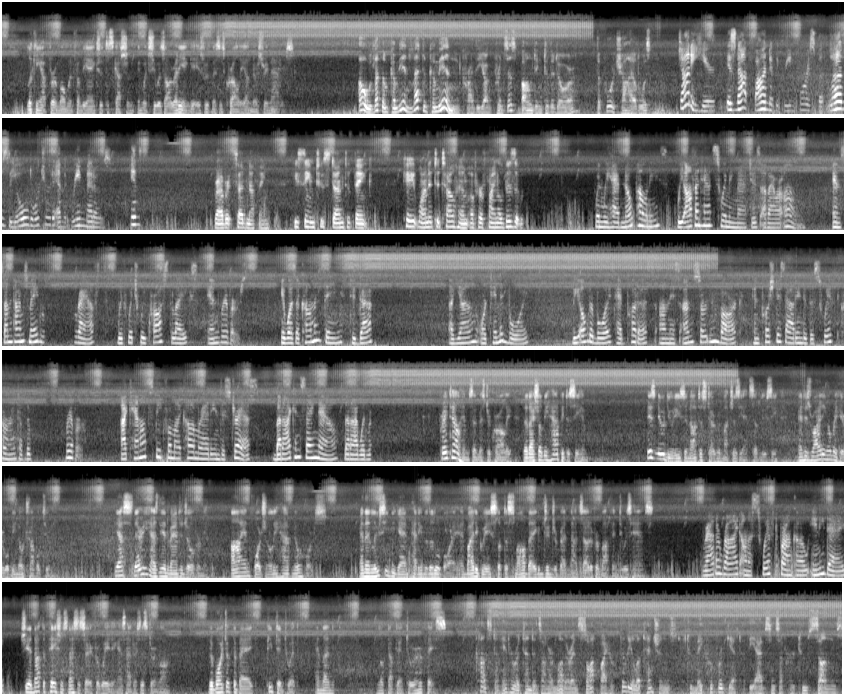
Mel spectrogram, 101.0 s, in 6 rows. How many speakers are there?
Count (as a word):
five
